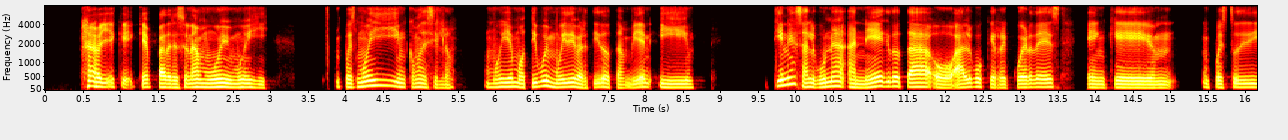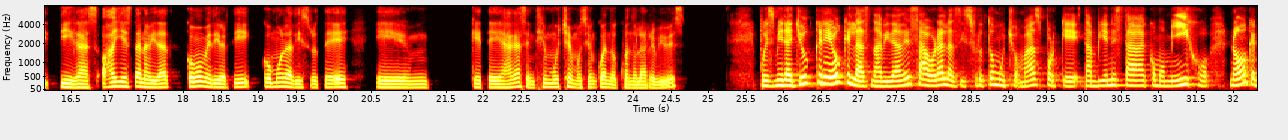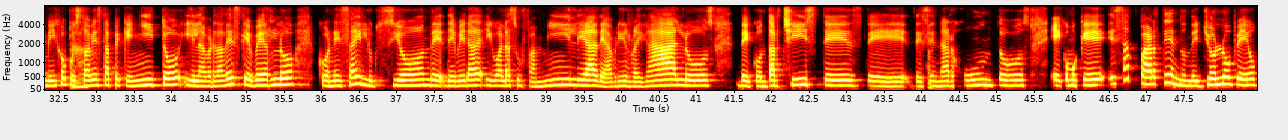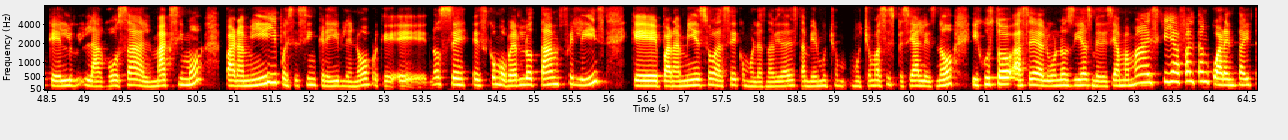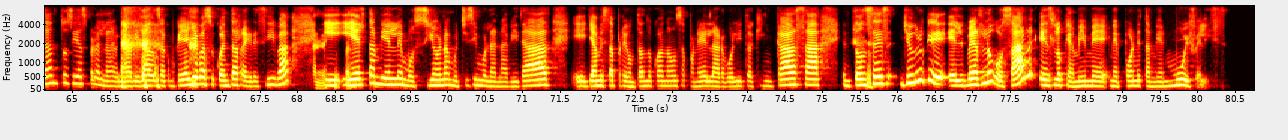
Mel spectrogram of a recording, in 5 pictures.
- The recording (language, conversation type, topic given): Spanish, podcast, ¿Qué tradición familiar te hace sentir que realmente formas parte de tu familia?
- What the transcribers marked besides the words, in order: other background noise; laugh; chuckle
